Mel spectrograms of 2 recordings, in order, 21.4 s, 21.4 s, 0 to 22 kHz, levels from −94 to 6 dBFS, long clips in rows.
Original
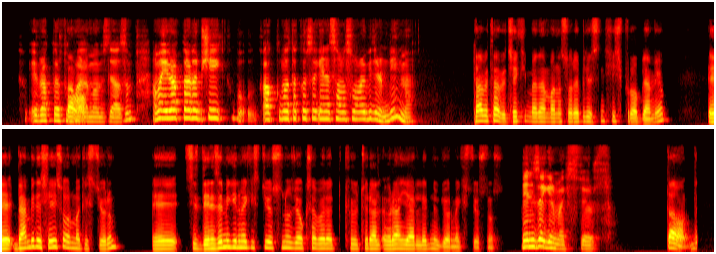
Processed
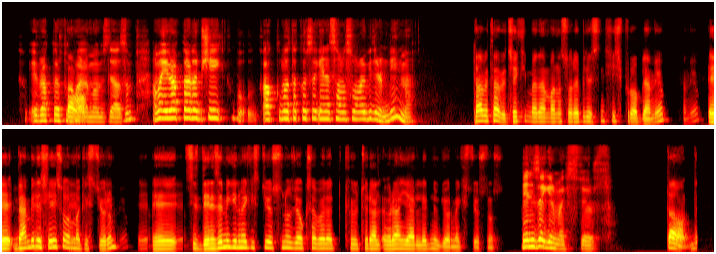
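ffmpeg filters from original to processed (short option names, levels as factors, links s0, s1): -filter_complex "[0:a]asplit=2[s0][s1];[s1]afade=t=in:st=9.7:d=0.01,afade=t=out:st=10.74:d=0.01,aecho=0:1:530|1060|1590|2120|2650|3180|3710|4240:0.16788|0.117516|0.0822614|0.057583|0.0403081|0.0282157|0.019751|0.0138257[s2];[s0][s2]amix=inputs=2:normalize=0"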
